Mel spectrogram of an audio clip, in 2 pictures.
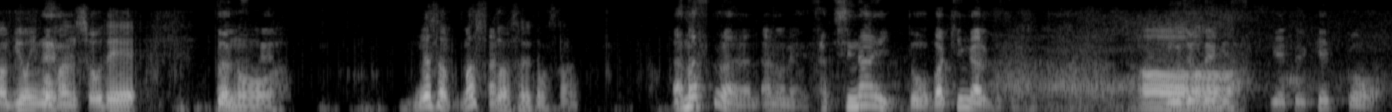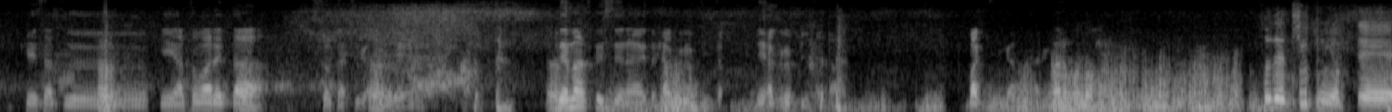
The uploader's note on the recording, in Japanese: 歩きながら1時間、対談する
